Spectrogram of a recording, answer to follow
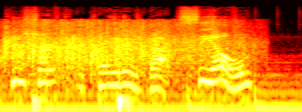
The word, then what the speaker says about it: T-shirts for traders.co: of your replays and you weren't pronouncing the S. And we don't want people to think that it's a T-shirt So if you hear me elongating the S's, it's because I've already been corrected on that. So if I'm spitting in the microphone, just know it's because I'm pronouncing those S's.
